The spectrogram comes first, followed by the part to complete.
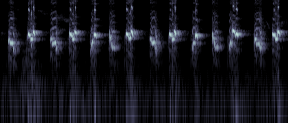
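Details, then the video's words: Yellow-vented bulbul pouring out a lively trilled song meant to draw replies: evenly spaced, rich bubbly phrases repeated about three times a second without pause. "SUARA trucukan gacor ROPEL PANJANG pancingan trucukan agar bunyi"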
